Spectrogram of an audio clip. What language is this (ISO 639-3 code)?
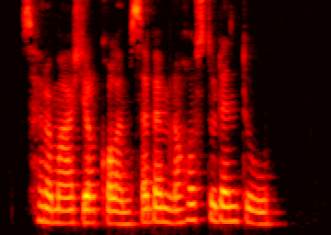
ces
